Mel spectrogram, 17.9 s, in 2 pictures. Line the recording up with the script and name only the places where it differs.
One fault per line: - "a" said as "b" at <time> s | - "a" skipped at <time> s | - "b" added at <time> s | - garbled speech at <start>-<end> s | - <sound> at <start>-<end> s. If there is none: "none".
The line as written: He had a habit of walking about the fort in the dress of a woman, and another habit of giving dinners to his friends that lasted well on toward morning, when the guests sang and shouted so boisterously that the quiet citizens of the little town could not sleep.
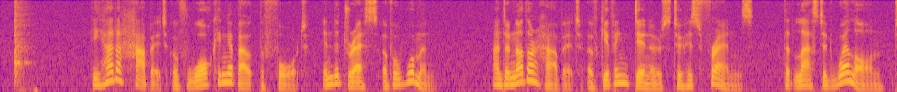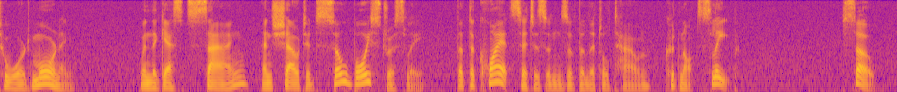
- tap at 0.1-0.4 s
- "So" added at 17.4 s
